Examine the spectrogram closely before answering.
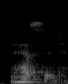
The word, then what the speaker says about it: Chesed: Hesed, C-H-E-S-E-D, Hesed. I've seen it spelled without the C as well.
